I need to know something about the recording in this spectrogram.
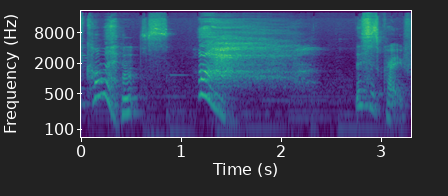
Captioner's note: person breathing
